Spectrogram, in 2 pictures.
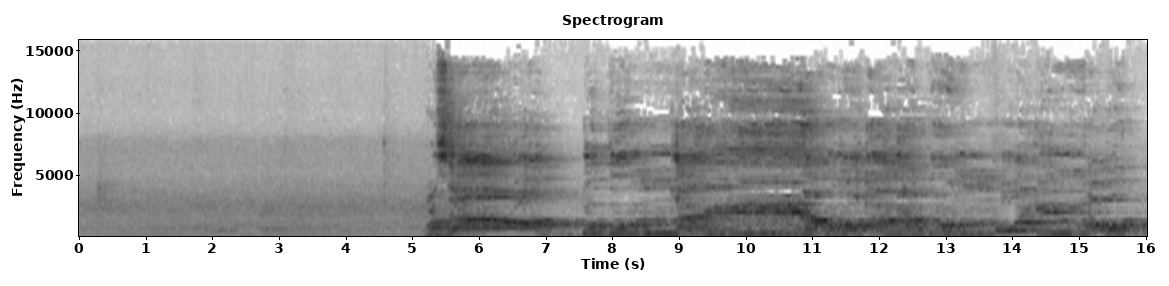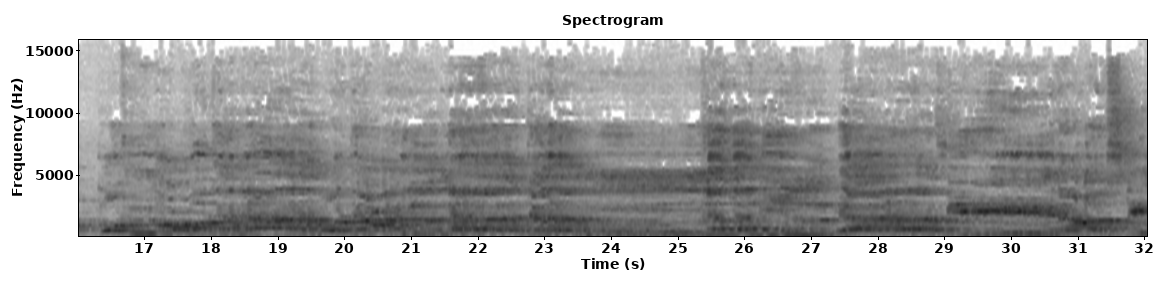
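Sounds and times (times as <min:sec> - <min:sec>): man chanting recitation: 0:05.2 - 0:32.0.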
